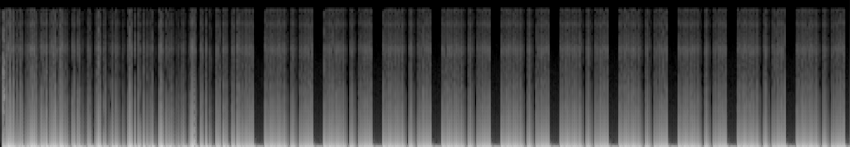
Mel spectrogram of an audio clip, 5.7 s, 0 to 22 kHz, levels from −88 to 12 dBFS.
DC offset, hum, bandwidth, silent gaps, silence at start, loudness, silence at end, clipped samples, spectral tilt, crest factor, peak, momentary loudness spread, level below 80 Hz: under 0.1%; none; 16.5 kHz; none; 0 s; -22 LUFS; 0 s; under 0.1%; -7 dB/octave; 14 dB; -2 dBFS; 2 LU; -18 dBFS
